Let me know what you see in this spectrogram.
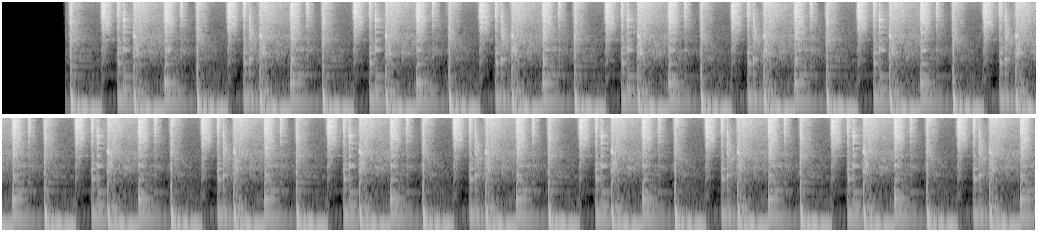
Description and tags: diffrent type of Percussion instrument of darbouka :
ayyoub/darij/fellahi/malfuf/masmudi-kibir/masmudi-sagir/rumba-.../Churchuna/Dabkkah/Daza/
